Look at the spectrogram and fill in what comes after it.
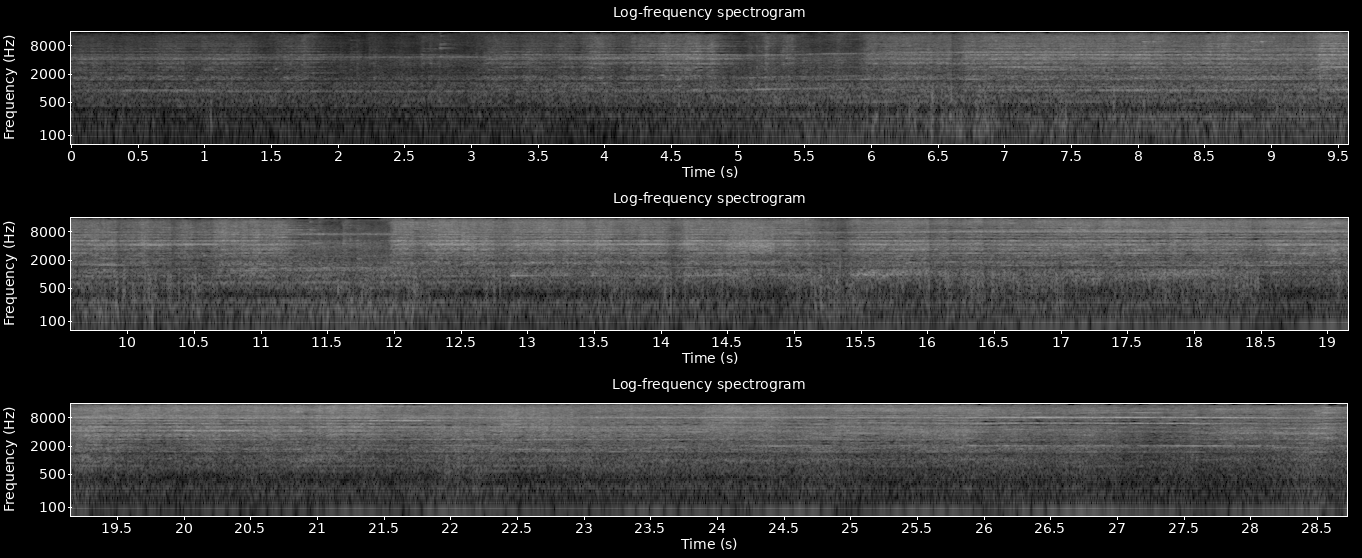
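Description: Slow-moving freight train hauled by Norfolk Southern diesel locomotives, approaching and passing close by: the diesel engines' low hum grows louder as they draw near, with steady high-pitched wheel squeal as the train rounds a curve.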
